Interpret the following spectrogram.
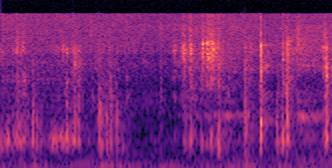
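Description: Light, irregular clicks and taps of fingers and small wooden pieces as a wooden puzzle box is handled and probed.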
